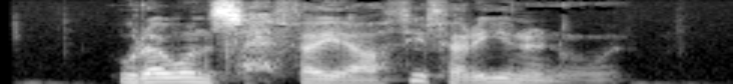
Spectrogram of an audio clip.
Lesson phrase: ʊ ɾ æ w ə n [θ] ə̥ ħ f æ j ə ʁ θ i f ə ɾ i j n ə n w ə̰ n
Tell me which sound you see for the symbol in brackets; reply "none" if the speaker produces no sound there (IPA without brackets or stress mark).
s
